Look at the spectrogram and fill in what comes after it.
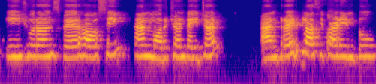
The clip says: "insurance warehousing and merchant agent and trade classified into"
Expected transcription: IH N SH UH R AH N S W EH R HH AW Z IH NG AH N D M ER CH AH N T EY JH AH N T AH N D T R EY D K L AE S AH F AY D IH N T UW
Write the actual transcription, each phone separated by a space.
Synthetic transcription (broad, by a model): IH N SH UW R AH N S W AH R HH AW S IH NG AH N D M ER CH AH N T EY JH AH N T AH N D T R EY D K L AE S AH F AY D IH N T UW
